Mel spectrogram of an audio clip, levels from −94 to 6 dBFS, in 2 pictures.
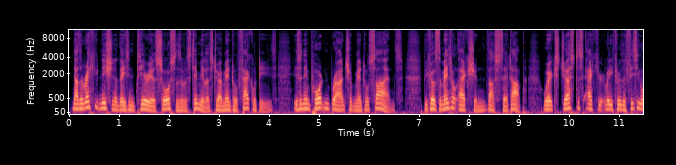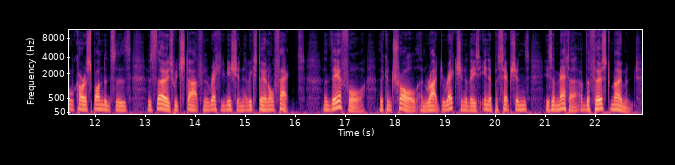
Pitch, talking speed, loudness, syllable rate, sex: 125 Hz, 165 wpm, -19 LUFS, 5.5 syllables/s, male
